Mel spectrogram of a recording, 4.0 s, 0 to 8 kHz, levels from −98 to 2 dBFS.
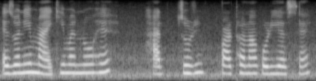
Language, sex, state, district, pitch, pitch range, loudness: Assamese, female, Assam, Kamrup Metropolitan, 295 Hz, 275-310 Hz, -13 LUFS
